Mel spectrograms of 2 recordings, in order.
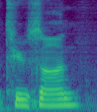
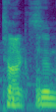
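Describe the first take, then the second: First: "Tucson" said TOO-sahn; correct car-name pronunciation. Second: "Tucson" said TUCK-sun; mistaken pronunciation. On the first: Repeating the discovery for a friend, "Tucson" as TOO-sahn. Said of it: "I just realized the other day". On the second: Confessing the old name for mom's SUV, "Tucson" as TUCK-sun. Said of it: "I've been calling it". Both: Shown as a demonstration.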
